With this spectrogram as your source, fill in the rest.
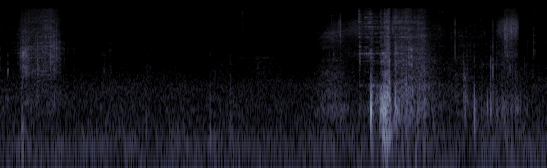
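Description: Gravel pours into a pot with a soft rattle.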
